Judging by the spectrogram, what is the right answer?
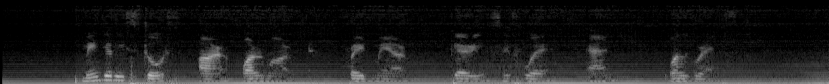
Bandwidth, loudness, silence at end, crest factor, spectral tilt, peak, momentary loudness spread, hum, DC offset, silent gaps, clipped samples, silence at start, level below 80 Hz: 17 kHz; -32 LUFS; 0 s; 18 dB; -6.5 dB/octave; -12 dBFS; 12 LU; none; under 0.1%; none; under 0.1%; 0.05 s; -36 dBFS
